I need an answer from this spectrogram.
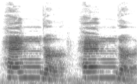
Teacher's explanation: And you will now hear a G sound because of the off glide.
